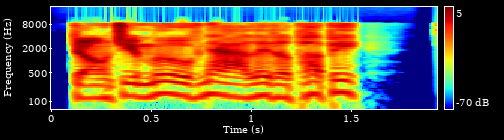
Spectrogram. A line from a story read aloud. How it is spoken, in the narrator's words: Sage snapped nastily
